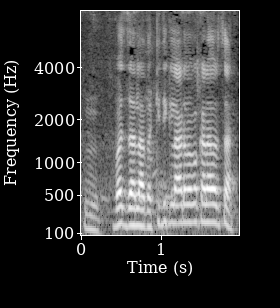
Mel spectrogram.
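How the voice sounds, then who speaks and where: A man's voice: high voice, fairly even intonation, fast talker. A man, a family vlogger and father, chatting casually in a home kitchen while filming on a phone, coaxing his small child and turning to speak to viewers. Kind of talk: casual home vlog chat.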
